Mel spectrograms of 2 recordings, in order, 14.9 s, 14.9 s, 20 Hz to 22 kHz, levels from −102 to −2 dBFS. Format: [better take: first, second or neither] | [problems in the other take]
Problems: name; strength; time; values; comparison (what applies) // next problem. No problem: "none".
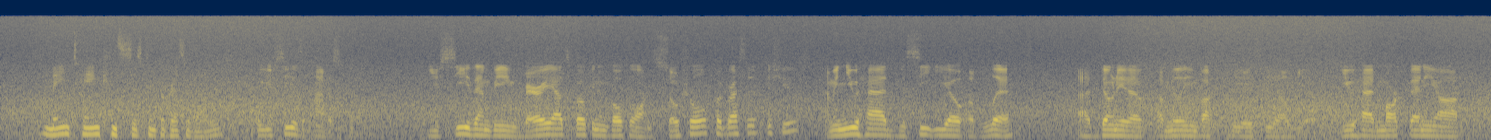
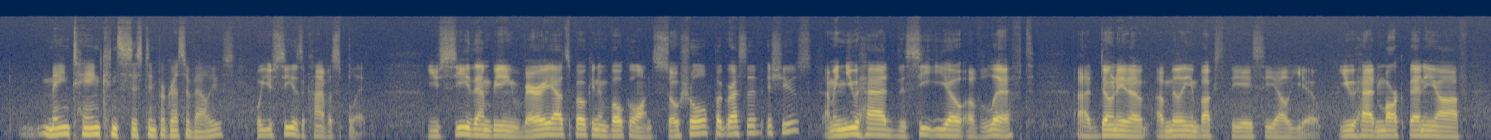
second | hiss; loud; throughout; 3 dB below the speech; faint in the second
